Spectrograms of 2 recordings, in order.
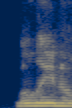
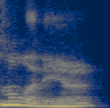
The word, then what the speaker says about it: Melania: Melina, let's go ahead and let you go first, honey. Okay. Hi. Um, my name is Melania. That's right. I I pronounced it wrong.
